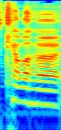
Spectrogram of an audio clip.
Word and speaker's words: Kelleher: how you say it though isn't it it's Kelleher it's the heat Liverpool goalkeeper Mr Kelleher again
